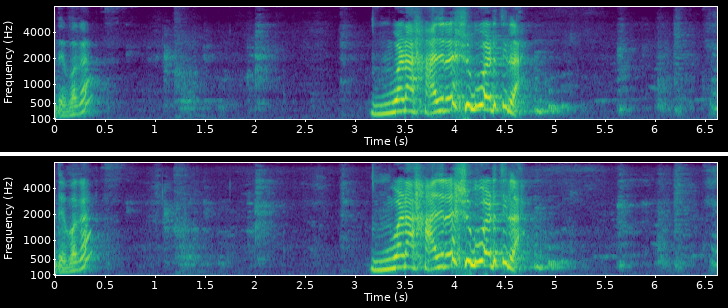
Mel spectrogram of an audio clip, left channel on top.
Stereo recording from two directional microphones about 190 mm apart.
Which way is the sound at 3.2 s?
15° right (ahead or behind).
